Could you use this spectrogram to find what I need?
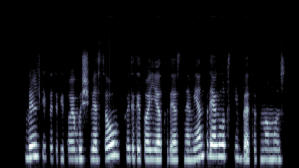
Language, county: Lithuanian, Marijampolė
